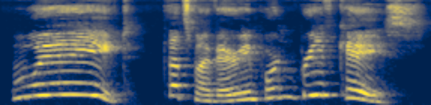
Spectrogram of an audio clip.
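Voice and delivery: put-on high loud shout after the children. A narrator's reading. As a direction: shout after the runaway briefcase. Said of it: "shouted Mister Brown".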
